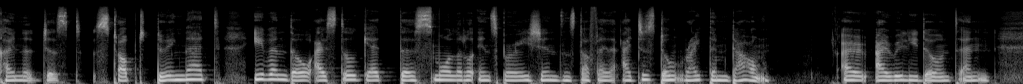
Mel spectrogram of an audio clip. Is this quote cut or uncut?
uncut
